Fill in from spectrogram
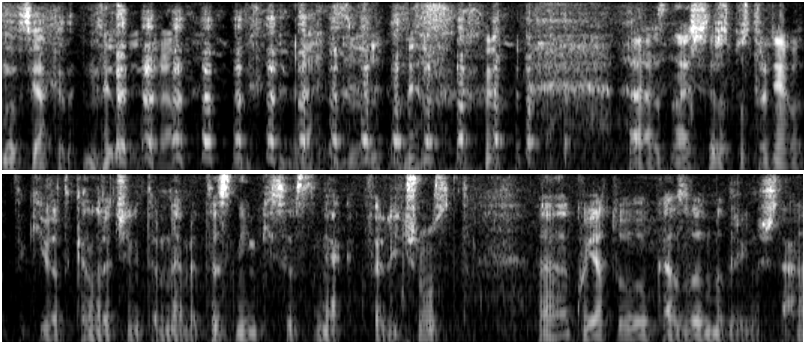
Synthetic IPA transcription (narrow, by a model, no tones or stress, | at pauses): nɐfsʲjakəd̪ɛmɛɾa | d̪aznɛ | əznaɛʃsɛɾəspɾost̪ɾɐnʲavət̪ːɐk̟ivət̪ɐ̥kanɐɾɛt͡ʃɛnit̪ɛmɛmɛt̪əsnimki̥səsnʲakə̥kvəlit͡ʃnost̪ | kojat̪okazvəməd̪ɾinɛʃt̪a̰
